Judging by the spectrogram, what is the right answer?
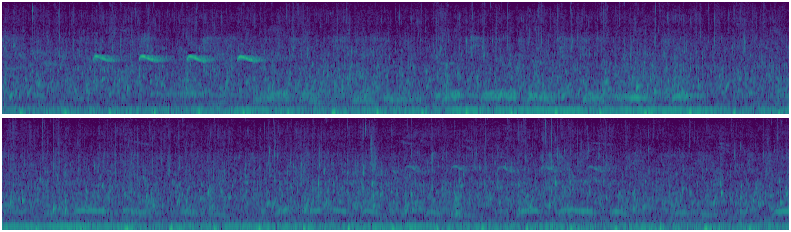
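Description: A stream trickling and gurgling steadily. A small bird gives four short, quick, falling chirps about a second in, and fainter chirps come again near the end.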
